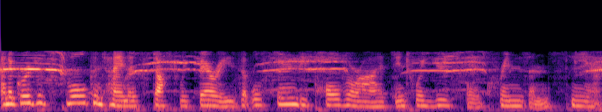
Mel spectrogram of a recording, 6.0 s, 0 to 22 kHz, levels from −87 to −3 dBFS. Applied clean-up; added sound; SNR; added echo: none; Livestock, farm animals, working animals; 3 dB; reverberation time 0.4 s.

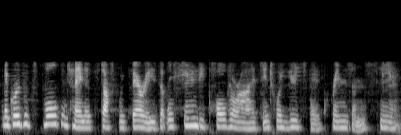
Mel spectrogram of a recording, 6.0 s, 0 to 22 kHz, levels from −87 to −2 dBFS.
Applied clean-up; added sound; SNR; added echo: neural mask model DeepFilterNet 3.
